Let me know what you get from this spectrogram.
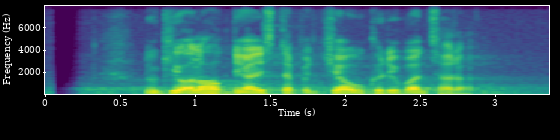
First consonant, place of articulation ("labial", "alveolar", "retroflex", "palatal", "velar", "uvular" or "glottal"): alveolar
